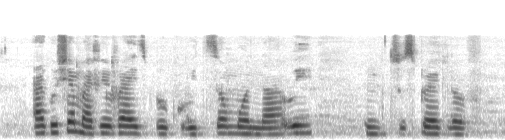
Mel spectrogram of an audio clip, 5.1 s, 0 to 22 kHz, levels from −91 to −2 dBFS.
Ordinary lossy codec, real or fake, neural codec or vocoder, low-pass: none; real; none; none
